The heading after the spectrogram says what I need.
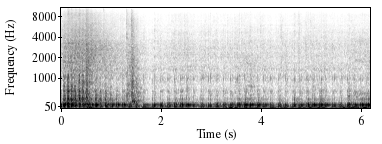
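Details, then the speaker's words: VW GTI engine due for R32 3.2 swap, also misfiring; rough running with heavy steady knocking clatter over deep exhaust note; cause unknown, owners suspect a stuck lifter or valve and possibly a bearing. "now you might think to yourself that sounds awesome it sounds like a major camp but no it's also knocking horribly bad and we don't know why"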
